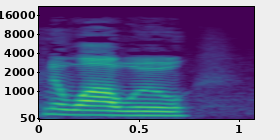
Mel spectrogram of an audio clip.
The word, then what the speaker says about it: Nwawu: That's the way it has been pronounced to me by folks that know him a lot better than I do. So we're rolling with Nwawu until we are proven incorrect.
